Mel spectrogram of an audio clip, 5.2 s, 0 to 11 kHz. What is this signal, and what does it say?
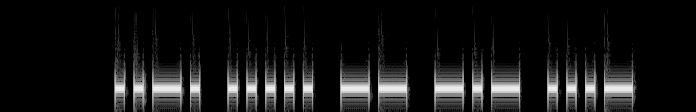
Morse code, heard as a keyed tone, about 17 wpm, 700 Hz. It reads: F5MKV
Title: DXCC-100 Call Signs - 5 Characters - Repeated 3x - 17wpm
